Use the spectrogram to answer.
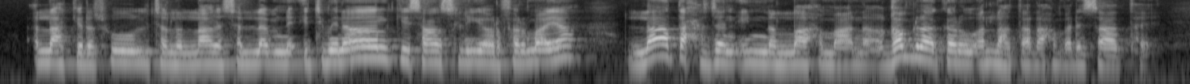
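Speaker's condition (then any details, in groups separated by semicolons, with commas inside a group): No condition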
